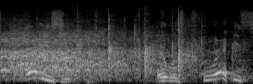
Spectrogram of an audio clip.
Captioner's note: chuckling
